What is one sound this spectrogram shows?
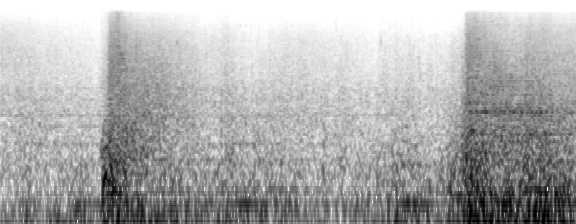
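A heavy blow lands with a loud thud during a fight.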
